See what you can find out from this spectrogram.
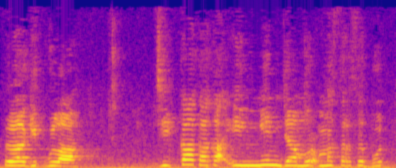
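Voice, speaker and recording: Folktale role: innocent, respectful young villager, measured and high-pitched young woman performing, slight background noise. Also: recorded from a distance, lightly acted. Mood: innocent, protesting. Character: humble, innocent younger brother-in-law, a poor villager.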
